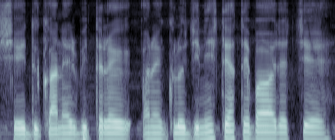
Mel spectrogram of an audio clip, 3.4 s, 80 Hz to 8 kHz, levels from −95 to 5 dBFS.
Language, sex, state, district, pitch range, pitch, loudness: Bengali, male, Assam, Hailakandi, 120-130 Hz, 125 Hz, -17 LUFS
